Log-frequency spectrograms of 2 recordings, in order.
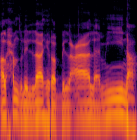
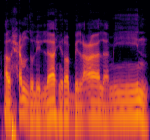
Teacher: যেমন আলহামদুলিল্লাহ রব্বিল আলামিনা, এখানে কিন্তু নুন যেমন না আছে, কিন্তু আমরা বলি কি আলহামদুলিল্লাহ রব্বিল আলামিন। এই যে নুনে সাকিন করলাম, এটাকেই বলা হয় ওয়াকফ বা থামা।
